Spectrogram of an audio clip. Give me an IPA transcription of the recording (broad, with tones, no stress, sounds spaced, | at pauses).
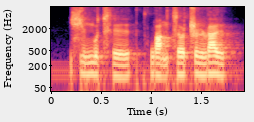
ɕ i˨˦ n̪ ṵ˨˩ t͡sʰ e˨˦ ɪ̯ | t̪ʰ w ɑ̰˨˩ ŋ t͡s ɤ˨˦ ʈ͡ʂ ɻ̩˨˦ ɻ a˥˨ ɪ̯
